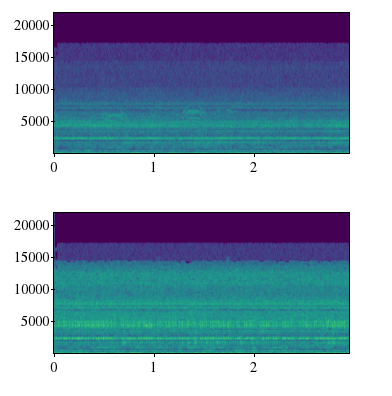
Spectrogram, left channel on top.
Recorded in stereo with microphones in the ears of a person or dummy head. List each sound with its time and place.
0.0 s a machine running: 75° right (ahead or behind), 1.1 m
